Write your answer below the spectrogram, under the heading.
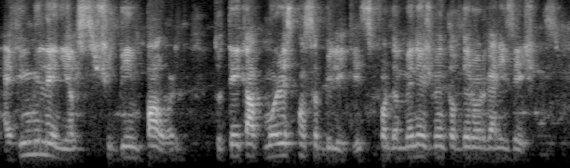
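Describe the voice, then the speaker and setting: A man's voice: medium pitch, fairly even intonation, fast, a little hiss or hum, low-quality recording. A man from Romania, giving a short, firm, declarative statement.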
